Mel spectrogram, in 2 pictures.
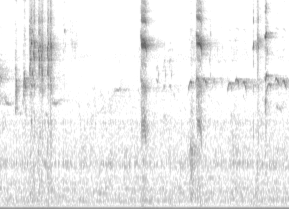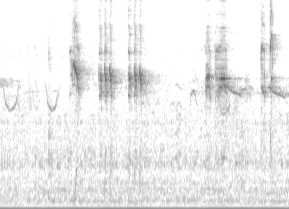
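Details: Song thrush (Turdus philomelos) singing: bright whistled phrases and sharp high notes, some short notes repeated in quick bursts, separated by brief pauses, with soft background hiss.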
